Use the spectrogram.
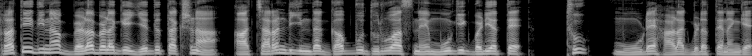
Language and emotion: Kannada, disgusted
